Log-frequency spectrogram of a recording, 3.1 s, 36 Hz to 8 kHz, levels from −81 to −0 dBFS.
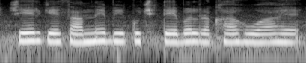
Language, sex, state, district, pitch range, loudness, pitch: Hindi, female, Arunachal Pradesh, Lower Dibang Valley, 210-225 Hz, -13 LUFS, 215 Hz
